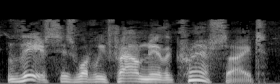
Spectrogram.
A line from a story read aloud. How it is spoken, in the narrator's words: said grimly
